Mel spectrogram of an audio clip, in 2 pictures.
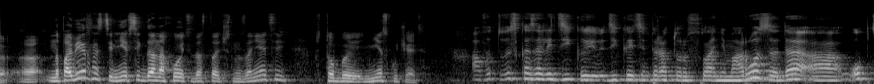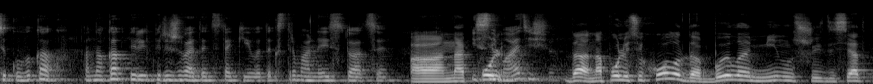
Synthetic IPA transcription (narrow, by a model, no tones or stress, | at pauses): ə̰nəpɐvʲe̞rxnəsʲtʲɪmnʲe̞fsʲɪɡd̪anɐxodʲɪt̪səd̪ɐst̪at̪ət͡ɕnəzɐnʲætʲɪj | ʂt̪o̞bɨnʲeskʊt͡ɕæ̰tʲ | avo̞t̪vɨskɐzalʲɪdʲikəjʊdʲikəjətʲɪmʲpʲɪɾɐt̪uɾəfplˠanʲɪmɐɾo̞zəd̪aao̞ptʲɪkʊvɨkakɐnakakpʲɪɾʲɪpʲɪɾʲɪʐɨvajɪt̪ɛtʲɪ̥t̪ɐkʲijəvo̞t̪ɨkst̪ɾʲɪmalʲnɨjəsʲɪ̥t̪ʊat̪sɨɪanɐisʲnʲmajɪt̪ʲjɪɕːod̪anɐpolʲɪsʲɪxo̞lˠəd̪əbɨlˠəmʲinʊsʂɨzʲdʲɪsʲat̪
